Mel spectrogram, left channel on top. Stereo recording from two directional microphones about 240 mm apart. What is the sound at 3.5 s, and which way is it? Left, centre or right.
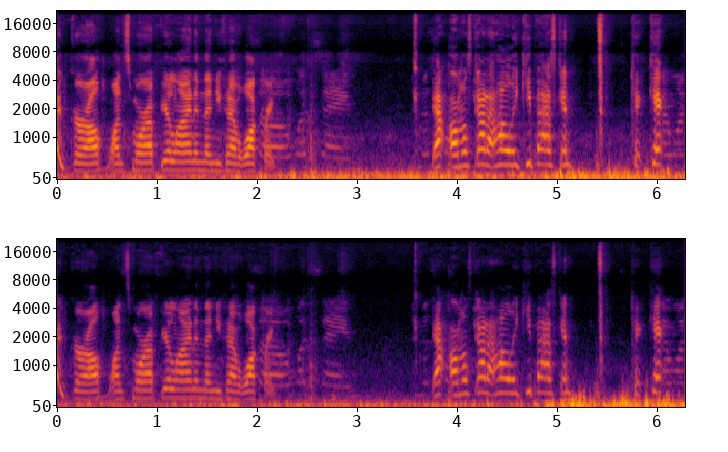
Speech, left.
